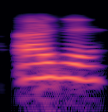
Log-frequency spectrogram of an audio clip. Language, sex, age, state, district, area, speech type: Nepali, female, 30-45, West Bengal, Kalimpong, rural, conversation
